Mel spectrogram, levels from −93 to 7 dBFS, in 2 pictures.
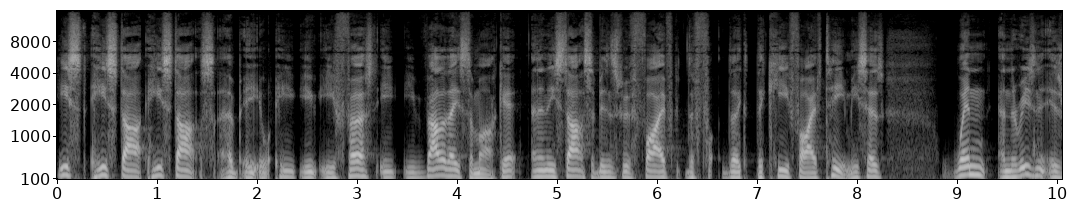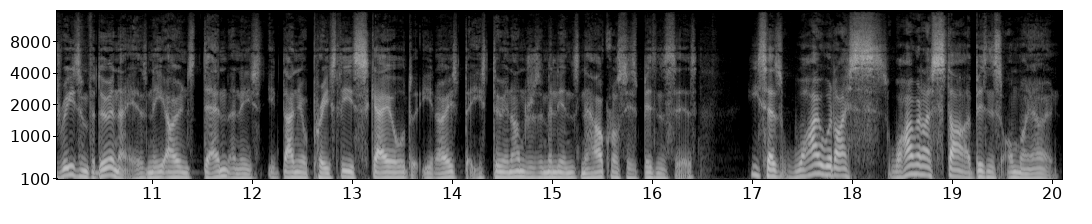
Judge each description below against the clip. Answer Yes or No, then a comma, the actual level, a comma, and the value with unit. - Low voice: Yes, low, 120 Hz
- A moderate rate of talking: No, fast, 225 wpm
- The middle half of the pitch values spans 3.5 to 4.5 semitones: Yes, average, 3.8 semitones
